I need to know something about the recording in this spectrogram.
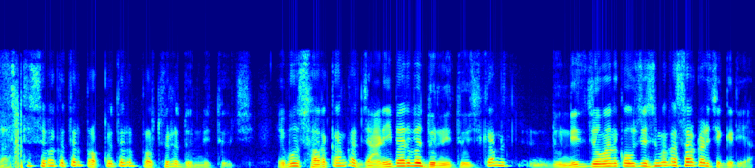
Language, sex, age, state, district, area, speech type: Odia, male, 60+, Odisha, Kalahandi, rural, spontaneous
